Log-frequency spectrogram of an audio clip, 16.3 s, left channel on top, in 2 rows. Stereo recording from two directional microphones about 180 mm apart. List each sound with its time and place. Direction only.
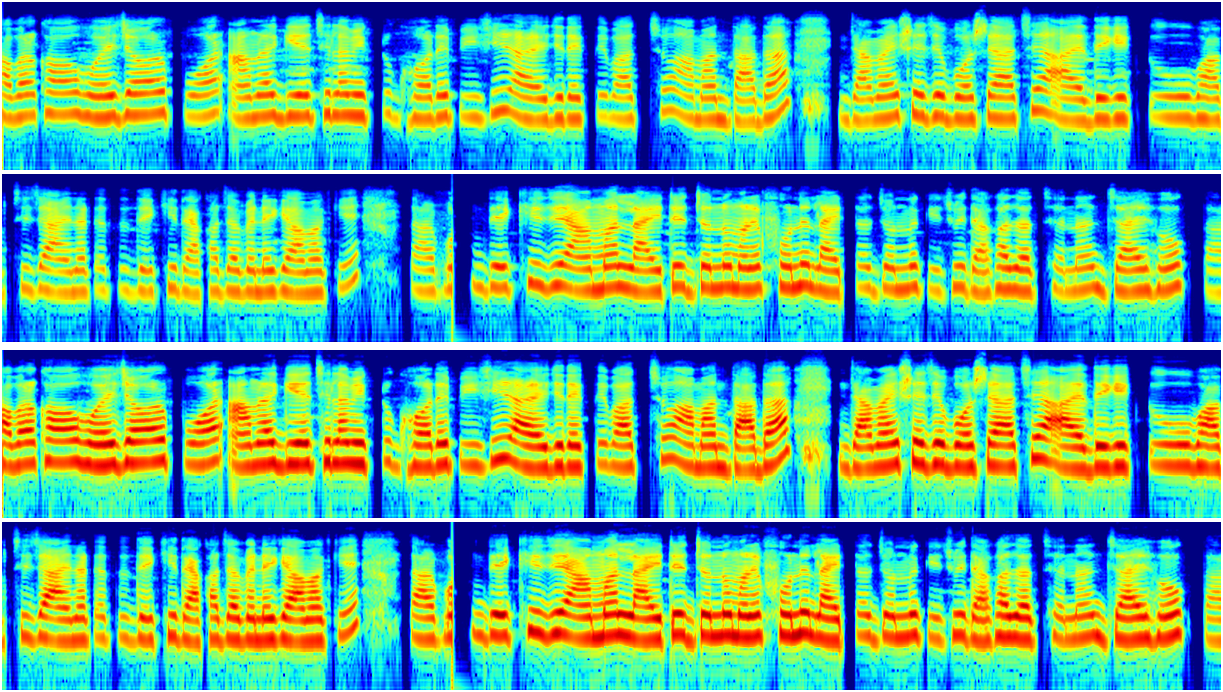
0.0 s speech: 40° right (ahead or behind)
11.3 s a woman's voice: 30° right (ahead or behind)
